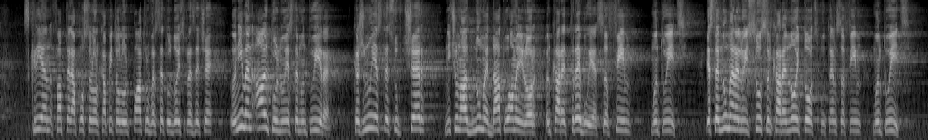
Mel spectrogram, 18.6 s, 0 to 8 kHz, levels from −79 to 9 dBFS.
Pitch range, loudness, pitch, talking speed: 210-235 Hz, -21 LUFS, 220 Hz, 135 wpm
